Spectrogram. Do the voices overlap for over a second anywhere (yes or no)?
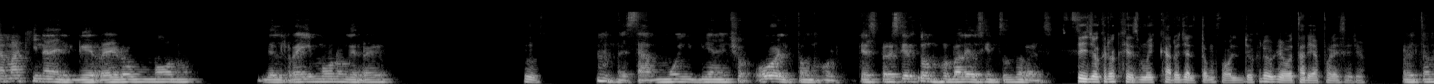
no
